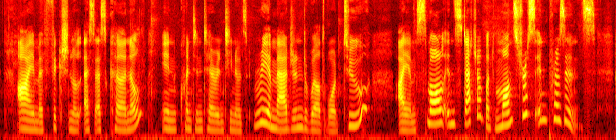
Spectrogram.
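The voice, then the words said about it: Deliberately poor put-on accent. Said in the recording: “This is a terrible accent.”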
